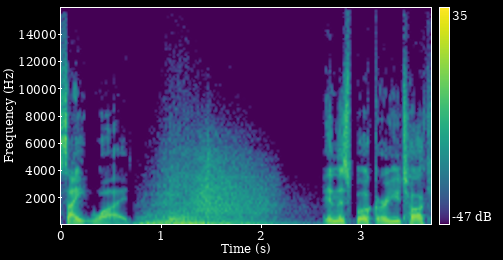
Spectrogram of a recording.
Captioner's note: logo whooshes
